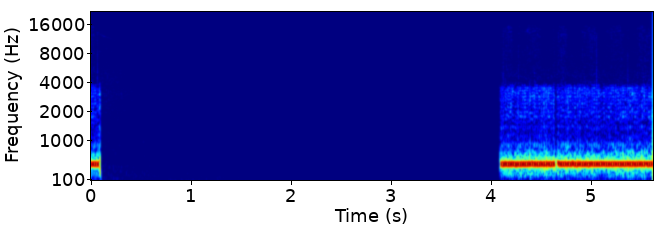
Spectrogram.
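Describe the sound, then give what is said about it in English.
A steady telephone line tone sounds as a call is placed to an office: a brief blip of tone at the start, silence for about four seconds, then a continuous, loud, even tone to the end. “Yeah, let's call the old office. Let's see what he's up to. All right, let's see who we get on the line here.”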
